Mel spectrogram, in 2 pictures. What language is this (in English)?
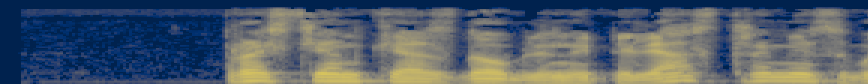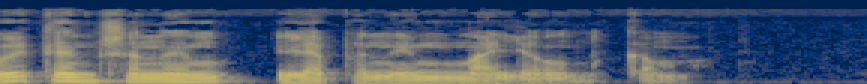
Belarusian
